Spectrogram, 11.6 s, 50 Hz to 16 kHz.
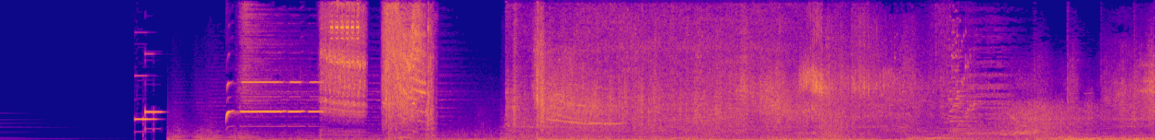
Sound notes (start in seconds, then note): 2.3 beeping; 3.3 whirring; 5.2 whooshing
